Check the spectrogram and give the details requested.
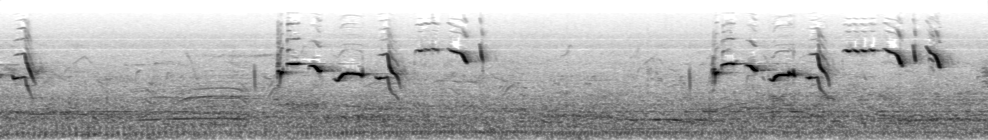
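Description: Oriental magpie-robin gives two bursts of clear, varied whistles, rising and falling, mixed with sharp clicks. Fainter, lower bird notes sound in the background.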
